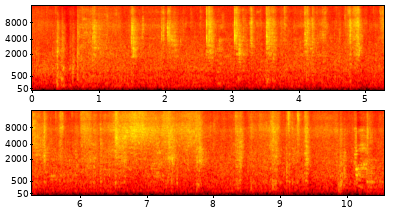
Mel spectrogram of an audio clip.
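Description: Rain and sleet pattering steadily on tent fabric, with many scattered sharp taps and knocks, a cluster of them near the end.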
